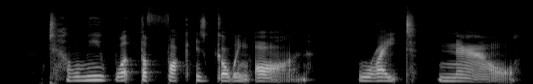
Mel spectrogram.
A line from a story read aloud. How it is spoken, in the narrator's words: snarled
